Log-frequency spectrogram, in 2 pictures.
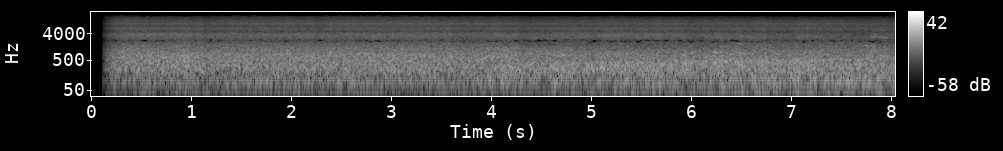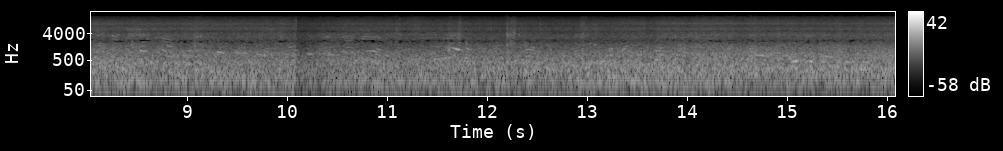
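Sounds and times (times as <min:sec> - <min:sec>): water pouring through sluice gates: 0:00.2 - 0:16.0.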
